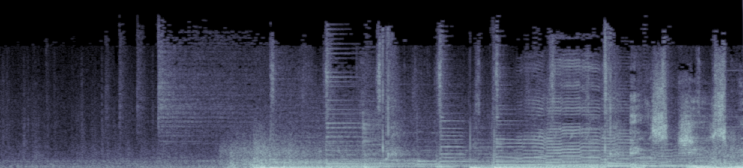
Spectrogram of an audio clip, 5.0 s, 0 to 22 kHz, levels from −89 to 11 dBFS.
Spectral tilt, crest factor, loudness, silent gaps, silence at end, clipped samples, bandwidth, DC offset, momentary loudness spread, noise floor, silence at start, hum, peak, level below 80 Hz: -4.5 dB/octave; 14 dB; -13 LUFS; none; 0 s; under 0.1%; 19.5 kHz; under 0.1%; 23 LU; -34 dBFS; 0 s; none; 0 dBFS; -20 dBFS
